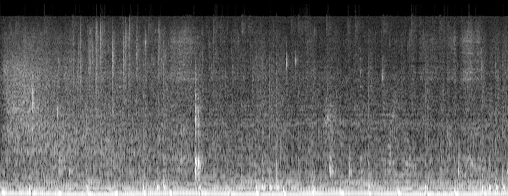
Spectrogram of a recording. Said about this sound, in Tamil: இப்போ நம்ம செஞ்சு வச்ச எக் மிக்சரை சேர்த்துப்போம்.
